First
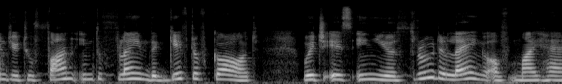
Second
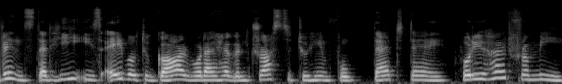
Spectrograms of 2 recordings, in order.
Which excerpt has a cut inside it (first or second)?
second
